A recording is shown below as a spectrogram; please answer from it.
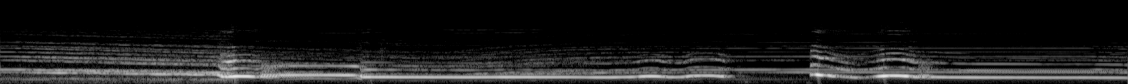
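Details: A bloodhound-coonhound dog howls long, mournful notes with wavering, yodel-like breaks, singing along with a tornado siren played from a phone.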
